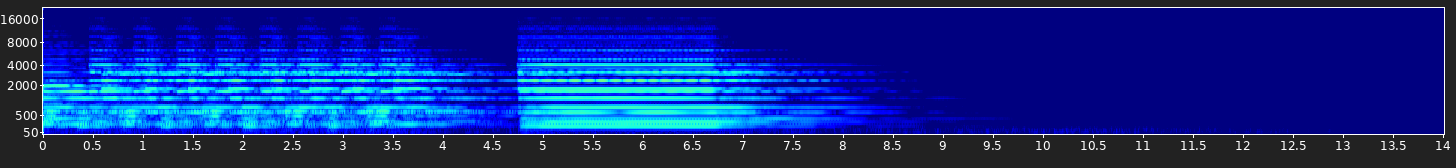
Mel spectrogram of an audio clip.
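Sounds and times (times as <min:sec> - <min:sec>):
organist playing a tarantella: 0:00.0 - 0:08.0.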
